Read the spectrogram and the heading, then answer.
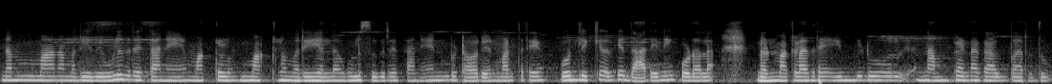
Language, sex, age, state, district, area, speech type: Kannada, female, 18-30, Karnataka, Chamarajanagar, rural, spontaneous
